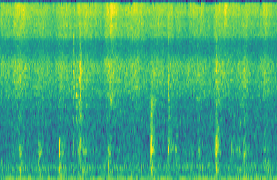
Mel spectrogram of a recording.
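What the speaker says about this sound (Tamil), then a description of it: "ஒரு நிமிஷம் வதக்கலாம்." Steady sizzling of bitter gourd frying in a pan with chilli and coriander powder, with occasional soft scrapes and clinks as it is stirred. No talking.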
